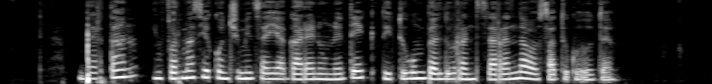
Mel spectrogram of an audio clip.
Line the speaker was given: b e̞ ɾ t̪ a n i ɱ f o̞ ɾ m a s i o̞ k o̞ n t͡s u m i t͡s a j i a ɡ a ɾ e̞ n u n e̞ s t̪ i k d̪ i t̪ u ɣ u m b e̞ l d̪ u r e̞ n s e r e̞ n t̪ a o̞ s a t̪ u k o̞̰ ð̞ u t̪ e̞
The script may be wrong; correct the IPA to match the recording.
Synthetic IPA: b e̞ ɾ t̪ a n i ɱ f o̞ ɾ m a s i o̞ k o̞ n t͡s u m i t͡s a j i a ɡ a ɾ e̞ n u n e̞ t̪ i k d̪ i t̪ u ɣ u m b e̞ l d̪ u r e̞ n s e r e̞ n d̪ a o̞ s a t̪ u k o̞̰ ð̞ u t̪ e̞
